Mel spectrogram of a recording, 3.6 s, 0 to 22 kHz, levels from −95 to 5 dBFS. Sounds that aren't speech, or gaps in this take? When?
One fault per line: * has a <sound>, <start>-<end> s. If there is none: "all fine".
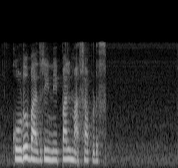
all fine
